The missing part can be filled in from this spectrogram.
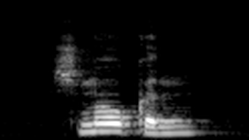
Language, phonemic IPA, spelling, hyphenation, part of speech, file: Dutch, /ˈsmoːkə(n)/, smoken, smo‧ken, verb, Nl-smoken.ogg
- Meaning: 1. to smoke, especially tobacco or a pipe 2. to burn, cause to emit smoke 3. to fry, cook, or braise 4. to give off smoke, smoulder; to emit a vapour, fume 5. to drizzle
